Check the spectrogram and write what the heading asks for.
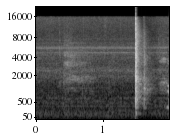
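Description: A single sharp click, followed at once by a softer second click, from a small object being handled.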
